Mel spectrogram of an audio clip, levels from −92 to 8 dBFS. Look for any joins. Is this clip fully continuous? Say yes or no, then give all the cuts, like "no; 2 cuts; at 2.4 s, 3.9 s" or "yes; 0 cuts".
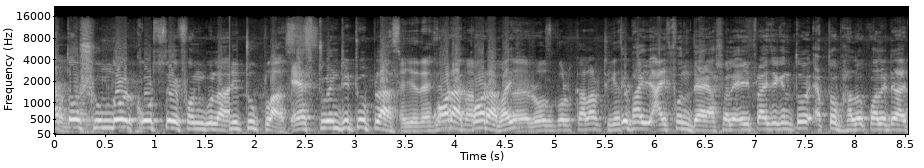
no; 2 cuts; at 1.8 s, 5.7 s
